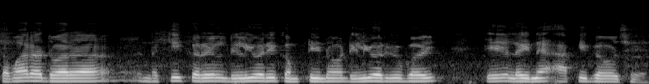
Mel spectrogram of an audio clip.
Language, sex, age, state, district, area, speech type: Gujarati, male, 60+, Gujarat, Anand, urban, spontaneous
